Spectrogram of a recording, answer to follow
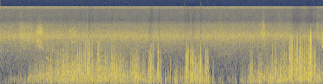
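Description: Wind buffeting the microphone: a loud, rough rumble that builds over the first second and gusts unevenly, dipping briefly a few times.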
